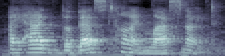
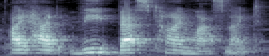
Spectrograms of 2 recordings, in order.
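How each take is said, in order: First: 'The' has a short vowel, like 'thuh'. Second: 'The' has a long, emphatic vowel, like 'thee'. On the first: It was simply a good time. "Normally, we would say the before best" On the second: It was a really good time. "I am using the emphatic the to emphasize"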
